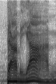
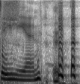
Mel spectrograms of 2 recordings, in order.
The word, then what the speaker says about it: Damian: long time anyway, but it's Damian is how they say it. I've been corrected many times on that. So I'm just saying it so American. Yes. Damien.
